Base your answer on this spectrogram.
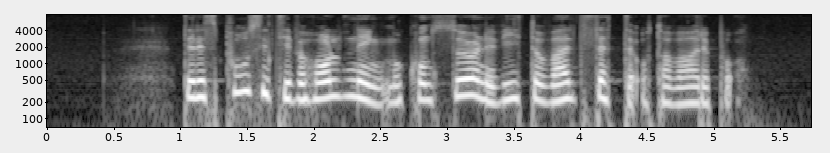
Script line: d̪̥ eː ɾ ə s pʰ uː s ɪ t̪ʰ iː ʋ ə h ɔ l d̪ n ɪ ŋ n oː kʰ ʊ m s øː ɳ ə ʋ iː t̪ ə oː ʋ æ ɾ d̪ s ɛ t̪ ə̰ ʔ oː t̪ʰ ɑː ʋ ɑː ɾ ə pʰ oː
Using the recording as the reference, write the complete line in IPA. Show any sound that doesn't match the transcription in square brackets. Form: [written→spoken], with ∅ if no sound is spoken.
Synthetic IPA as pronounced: d̪̥ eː ɾ ə s pʰ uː s ɪ t̪ʰ iː ʋ ə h ɔ l d̪ n ɪ ŋ [n→m] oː kʰ ʊ [m→n] s øː ɳ ə ʋ iː t̪ ə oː ʋ æ ɾ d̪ s ɛ t̪ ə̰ ʔ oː t̪ʰ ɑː ʋ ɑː ɾ ə pʰ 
